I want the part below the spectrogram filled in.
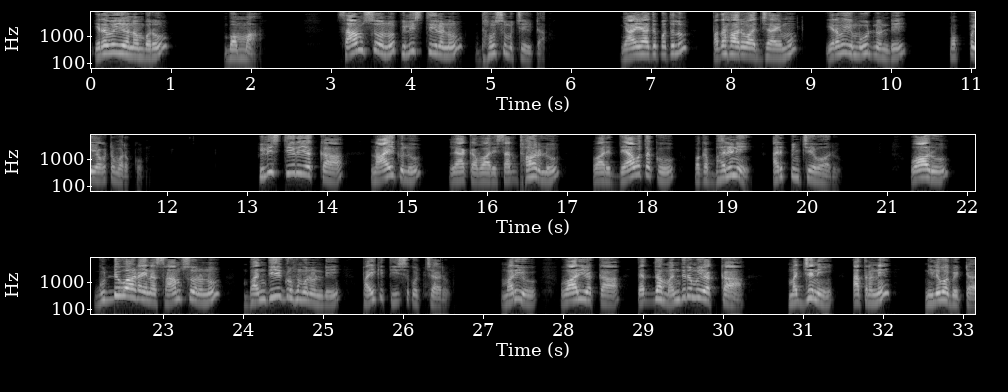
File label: telugu bangladesh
